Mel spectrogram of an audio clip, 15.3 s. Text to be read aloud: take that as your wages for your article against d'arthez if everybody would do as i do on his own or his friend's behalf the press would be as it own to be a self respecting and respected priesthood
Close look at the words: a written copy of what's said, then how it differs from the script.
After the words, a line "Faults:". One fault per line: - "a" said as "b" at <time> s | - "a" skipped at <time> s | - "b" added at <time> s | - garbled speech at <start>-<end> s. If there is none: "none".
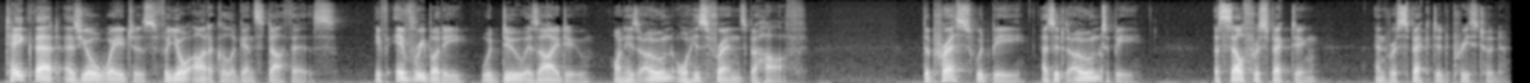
take that as your wages for your article against d'arthez if everybody would do as i do on his own or his friend's behalf the press would be as it own to be a self respecting and respected priesthood
Faults:
none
